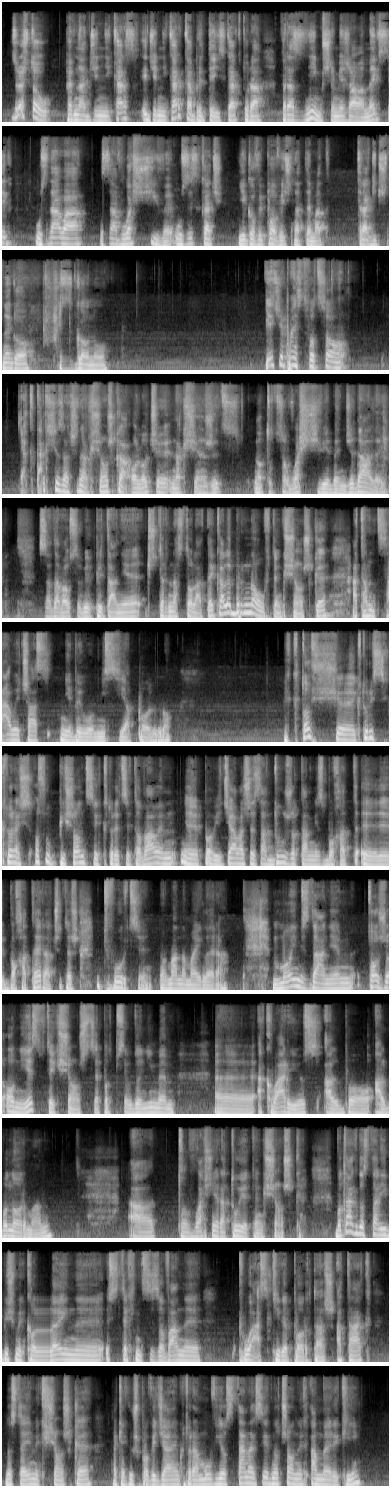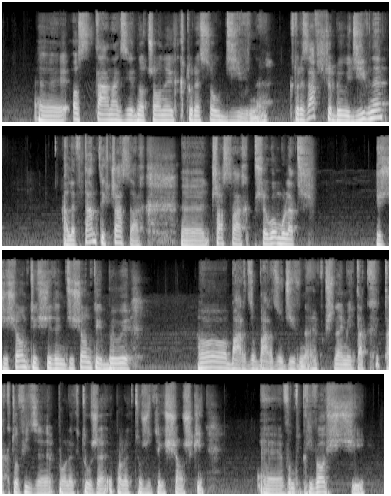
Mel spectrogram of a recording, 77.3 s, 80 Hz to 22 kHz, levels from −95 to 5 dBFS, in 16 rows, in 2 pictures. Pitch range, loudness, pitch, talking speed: 110-140 Hz, -15 LUFS, 125 Hz, 120 wpm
